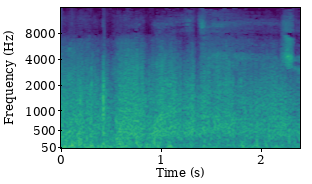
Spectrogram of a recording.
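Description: Wind buffeting the microphone with a loud, irregular low rumble.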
